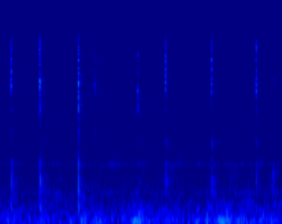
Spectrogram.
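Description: Near silence, broken by a series of faint, irregular clicks from a stylus tapping and stroking on a tablet screen during handwriting.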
